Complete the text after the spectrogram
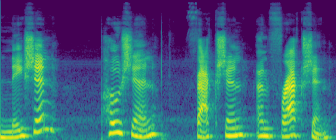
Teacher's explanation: The TI and the CI in these suffixes sound like sh.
